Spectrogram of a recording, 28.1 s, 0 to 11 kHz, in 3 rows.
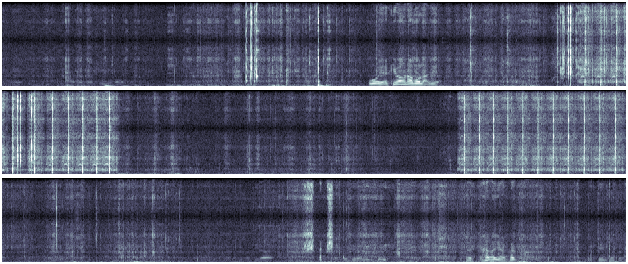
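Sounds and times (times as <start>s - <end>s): electric gun firing full-auto bursts: 8.5s - 11.2s, 16.2s - 18.8s.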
